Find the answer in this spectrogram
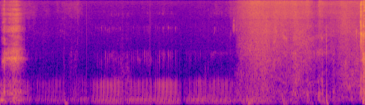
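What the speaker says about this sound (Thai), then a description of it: "บริติชช็อตแฮร์ครับ" A British Shorthair cat purring steadily up close, a continuous low rumbling drone with a brief louder rustle near the start and faint handling noises toward the end.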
